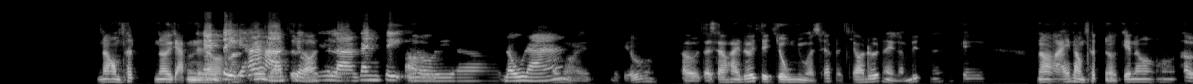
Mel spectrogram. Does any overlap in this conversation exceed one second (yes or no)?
yes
